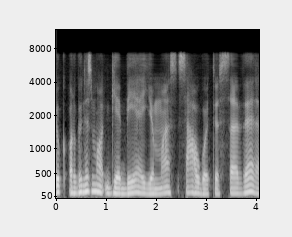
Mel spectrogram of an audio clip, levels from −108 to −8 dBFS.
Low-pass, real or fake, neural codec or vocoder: 7.2 kHz; fake; codec, 16 kHz, about 1 kbps, DyCAST, with the encoder's durations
